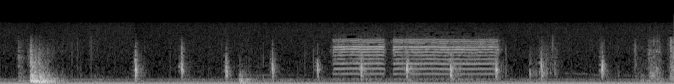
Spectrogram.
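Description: A door creaks open to let a visitor in, with a drawn-out, bleating hinge squeal lasting over a second, preceded by a heavier thump and scattered clicks and taps of handling, with no talking.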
